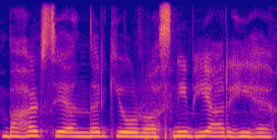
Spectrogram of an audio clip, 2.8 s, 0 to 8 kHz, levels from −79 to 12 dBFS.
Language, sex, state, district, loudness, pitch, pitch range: Hindi, female, Uttar Pradesh, Lucknow, -13 LUFS, 235 Hz, 230-245 Hz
